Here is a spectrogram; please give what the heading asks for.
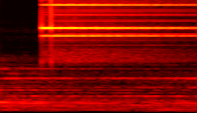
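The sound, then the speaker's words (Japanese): A hypnosis bell rings once with a bright, clear strike, then its pure metallic tone rings on steadily to the end over a low, constant background hum. “催眠ベルを聞くたびに頭の中にもやがかかる。”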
